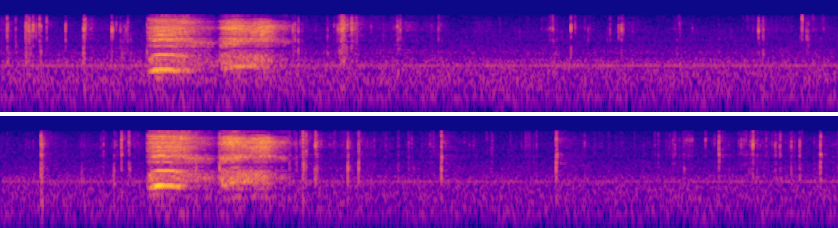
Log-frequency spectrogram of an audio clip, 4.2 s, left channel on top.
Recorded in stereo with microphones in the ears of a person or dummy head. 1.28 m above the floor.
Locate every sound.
0.7 s a gasp: 40° right (ahead or behind), 1.5 m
